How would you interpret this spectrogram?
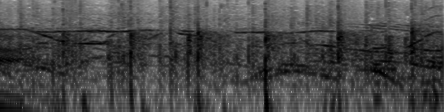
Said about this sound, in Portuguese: Uma salva de palmas.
